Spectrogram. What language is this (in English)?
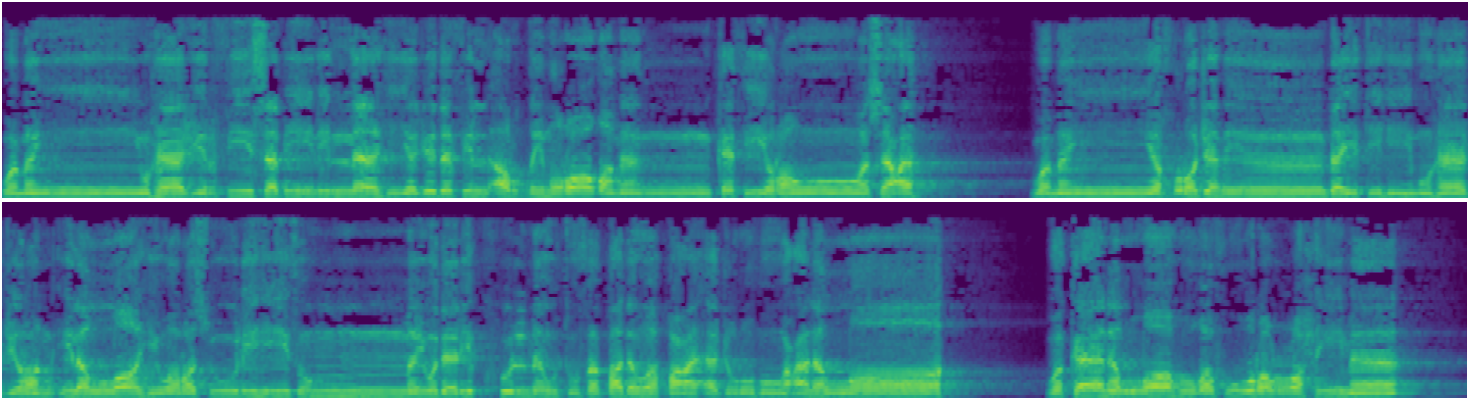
Arabic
